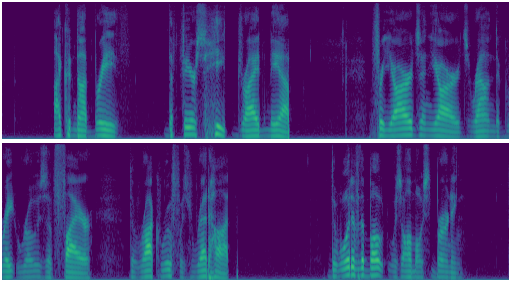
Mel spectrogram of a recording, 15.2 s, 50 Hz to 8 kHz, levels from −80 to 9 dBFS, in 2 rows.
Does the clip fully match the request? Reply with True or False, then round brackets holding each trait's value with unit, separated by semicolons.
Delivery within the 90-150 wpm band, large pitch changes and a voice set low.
False (135 wpm; 2.7 semitones; 125 Hz)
